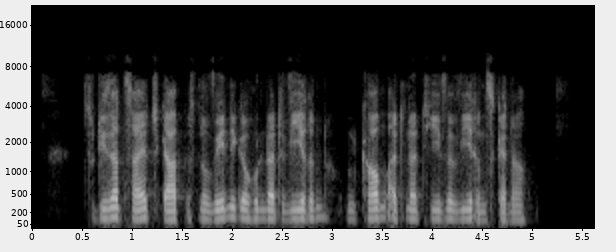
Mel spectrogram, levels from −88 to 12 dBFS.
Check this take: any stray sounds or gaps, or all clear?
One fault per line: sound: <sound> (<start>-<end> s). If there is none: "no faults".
no faults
